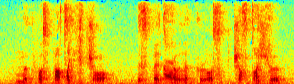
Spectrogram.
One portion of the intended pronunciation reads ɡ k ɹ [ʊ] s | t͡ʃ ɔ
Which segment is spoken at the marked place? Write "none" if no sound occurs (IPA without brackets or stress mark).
ɔ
